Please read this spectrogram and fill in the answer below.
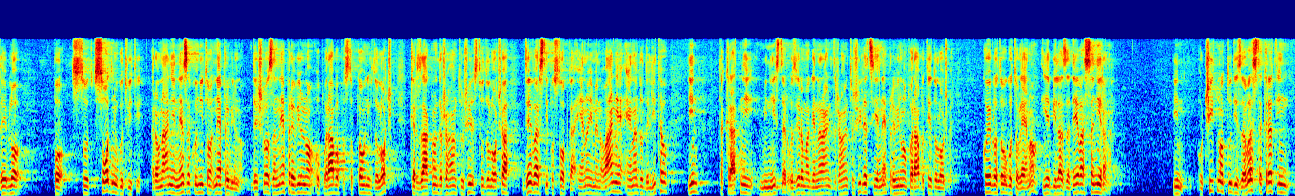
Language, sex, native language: Slovenian, male, Slovenian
